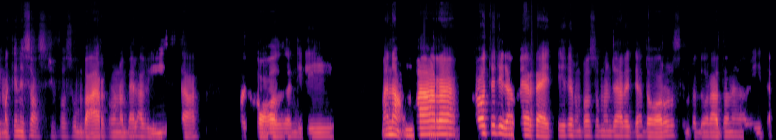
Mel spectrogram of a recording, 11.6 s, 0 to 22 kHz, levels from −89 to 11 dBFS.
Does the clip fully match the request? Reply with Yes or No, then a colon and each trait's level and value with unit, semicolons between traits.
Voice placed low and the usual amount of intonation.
Yes: low, 125 Hz; average, 3.4 semitones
